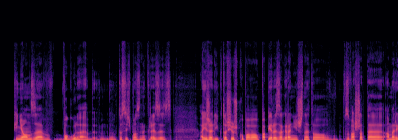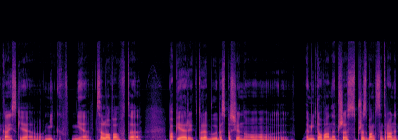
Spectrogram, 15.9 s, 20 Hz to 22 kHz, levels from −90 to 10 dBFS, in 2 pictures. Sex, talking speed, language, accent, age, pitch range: male, 120 wpm, Polish, native, 20-39, 95-115 Hz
